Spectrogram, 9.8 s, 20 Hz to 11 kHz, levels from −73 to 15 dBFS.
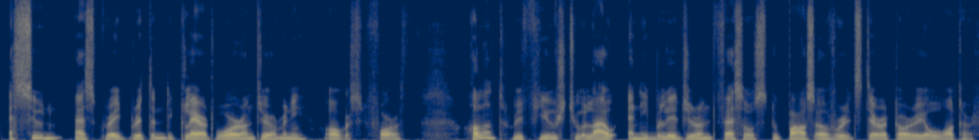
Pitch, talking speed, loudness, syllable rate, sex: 125 Hz, 145 wpm, -19 LUFS, 5.2 syllables/s, male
